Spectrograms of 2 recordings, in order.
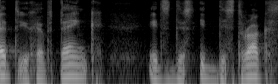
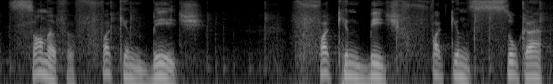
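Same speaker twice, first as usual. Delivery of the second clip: slow seething curse; slower than usual. Real, not acted. Dragged-out cursing.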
